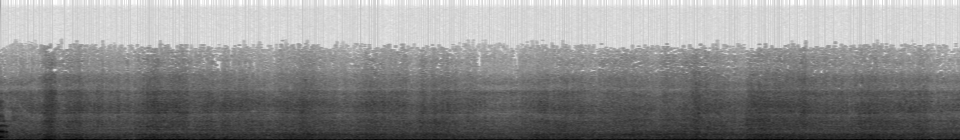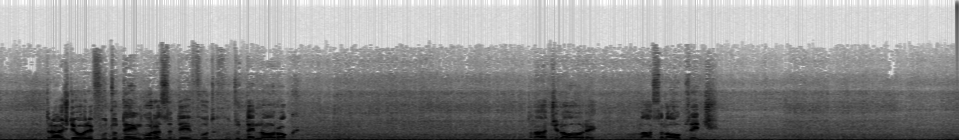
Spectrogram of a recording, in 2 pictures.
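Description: A truck engine drones steadily with road noise from inside the cab.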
